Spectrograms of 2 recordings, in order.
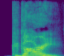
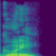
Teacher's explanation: The K isn't enunciated at all.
